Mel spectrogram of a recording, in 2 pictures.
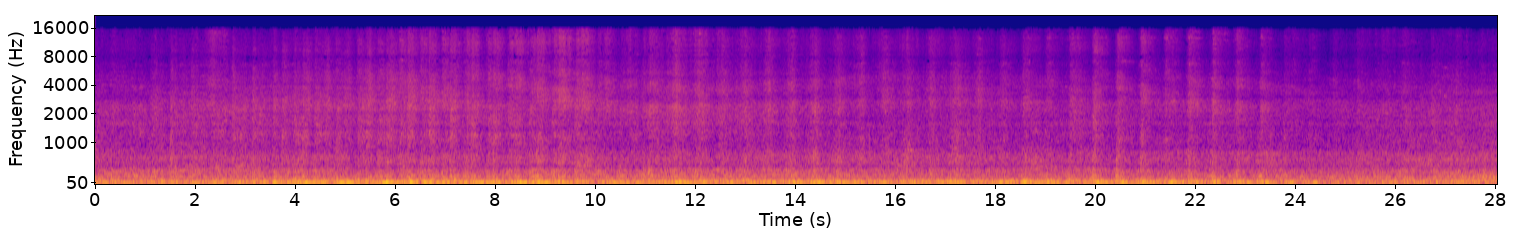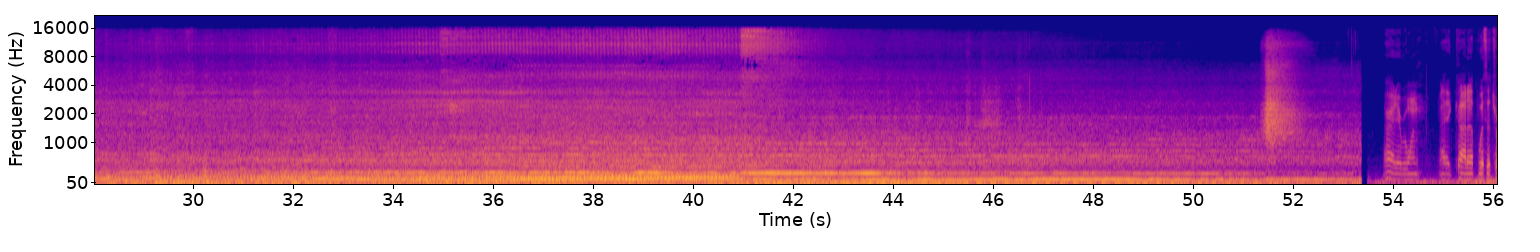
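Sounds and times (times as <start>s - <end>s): wheels clicking over rail joints: 0.0s - 41.0s
freight train rumbling: 0.0s - 54.6s.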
